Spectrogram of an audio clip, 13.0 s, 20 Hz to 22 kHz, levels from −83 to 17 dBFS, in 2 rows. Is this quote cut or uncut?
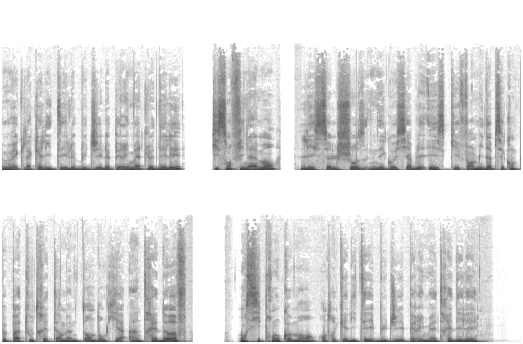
uncut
